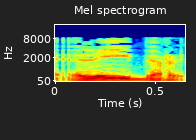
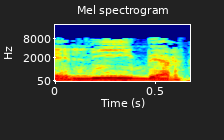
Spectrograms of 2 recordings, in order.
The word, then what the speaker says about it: Лейбер: Умер, к сожалению, Джерри Лейбер, или Либер, по-разному по-русски произносится его фамилия.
